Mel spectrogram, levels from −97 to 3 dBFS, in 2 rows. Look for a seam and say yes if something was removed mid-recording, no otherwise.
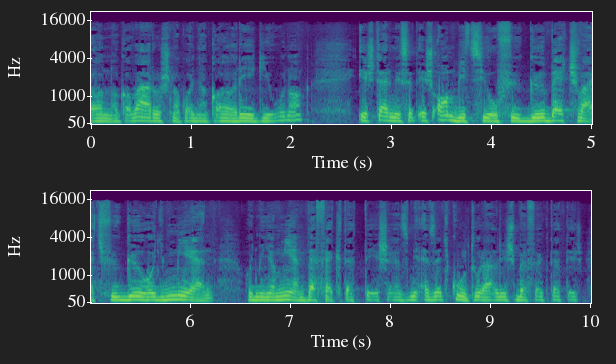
no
